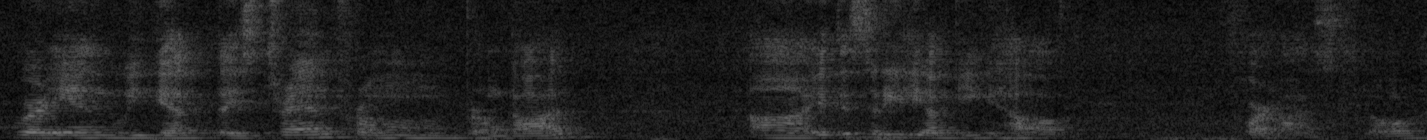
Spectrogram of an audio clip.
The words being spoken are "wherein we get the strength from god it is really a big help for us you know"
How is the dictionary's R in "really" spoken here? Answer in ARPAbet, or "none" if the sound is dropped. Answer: R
